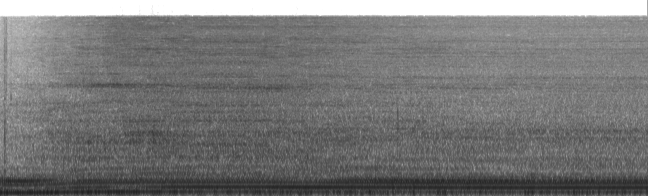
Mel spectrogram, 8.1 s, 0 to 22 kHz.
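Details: 1992 Toyota MR2 with a freshly finished 1MZ-FE V6 swap: the engine catches and settles into a smooth, even idle with a steady low drone. No misfires or knocks; a healthy V6.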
